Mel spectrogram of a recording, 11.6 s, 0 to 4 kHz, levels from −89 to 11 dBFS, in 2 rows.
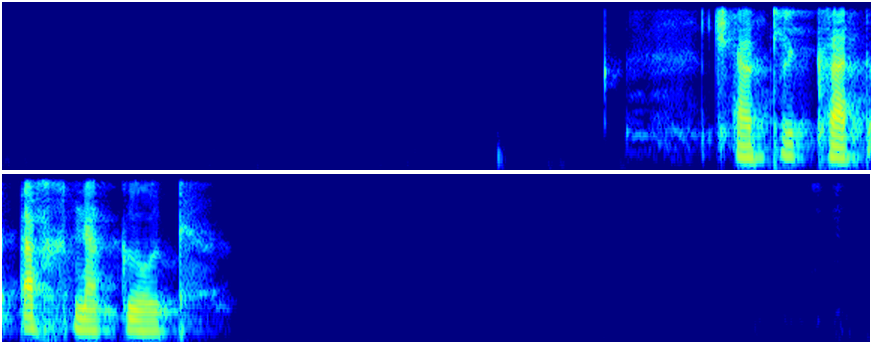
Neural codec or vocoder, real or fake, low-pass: codec, 16 kHz, 2 kbps, FreqCodec, larger model; fake; 3.6 kHz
